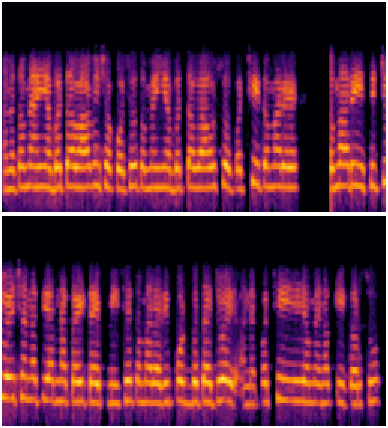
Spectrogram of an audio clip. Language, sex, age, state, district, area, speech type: Gujarati, female, 30-45, Gujarat, Rajkot, urban, conversation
